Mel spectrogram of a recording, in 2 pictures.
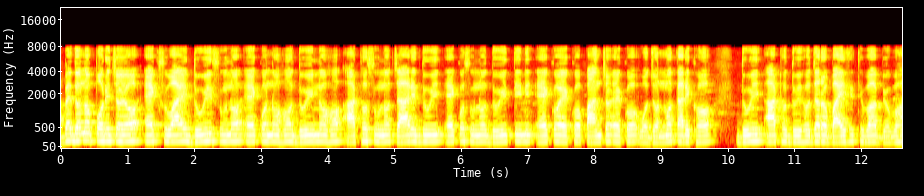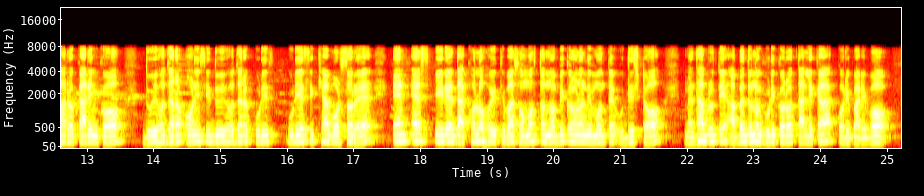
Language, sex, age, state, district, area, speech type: Odia, male, 18-30, Odisha, Rayagada, urban, read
